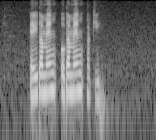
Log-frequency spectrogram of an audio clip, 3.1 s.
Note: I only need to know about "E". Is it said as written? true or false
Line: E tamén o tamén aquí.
true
